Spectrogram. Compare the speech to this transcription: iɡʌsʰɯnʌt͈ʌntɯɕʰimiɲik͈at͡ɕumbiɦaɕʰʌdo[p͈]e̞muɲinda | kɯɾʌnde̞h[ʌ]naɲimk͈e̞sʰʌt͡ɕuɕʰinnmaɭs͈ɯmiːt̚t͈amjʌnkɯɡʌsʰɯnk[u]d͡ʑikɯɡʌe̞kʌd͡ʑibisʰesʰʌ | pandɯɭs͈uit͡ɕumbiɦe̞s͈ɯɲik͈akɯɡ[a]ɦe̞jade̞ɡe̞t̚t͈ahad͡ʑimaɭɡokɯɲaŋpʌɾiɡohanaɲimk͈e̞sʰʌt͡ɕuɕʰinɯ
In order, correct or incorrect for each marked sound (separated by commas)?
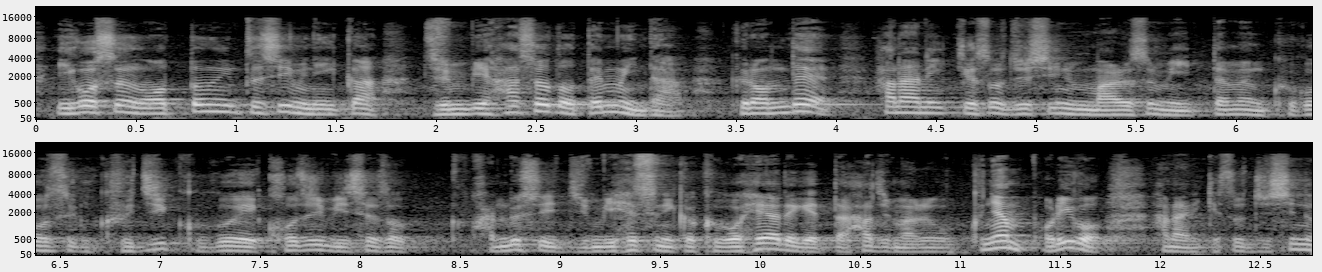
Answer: incorrect, incorrect, incorrect, incorrect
